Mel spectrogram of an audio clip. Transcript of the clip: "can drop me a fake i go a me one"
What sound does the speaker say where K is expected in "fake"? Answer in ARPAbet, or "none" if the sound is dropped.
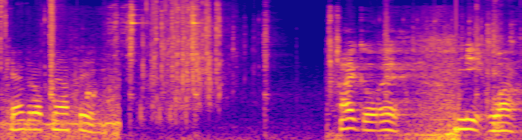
none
